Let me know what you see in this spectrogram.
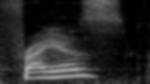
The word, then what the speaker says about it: Friars: et Hippolyte Bourdet qui campe une multitude de rôles, dont celui de Mr. Friars, comme ça qu'on prononce Oui. Exactement, beaucoup, plus euh, euh, concis.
